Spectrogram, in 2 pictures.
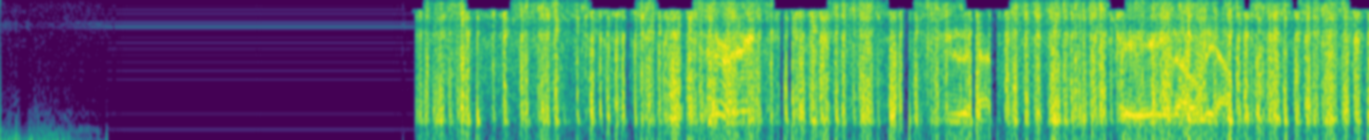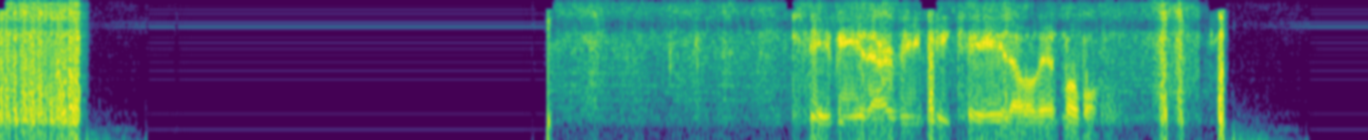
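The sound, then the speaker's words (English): A weak radio transmission breaking up at a repeater: two long bursts of harsh, hissy, band-limited static with garbled traces of signal, separated by a few seconds of silence. “Yeah, you were just barely clipping the repeater.”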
